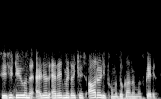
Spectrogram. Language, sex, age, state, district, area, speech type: Kashmiri, male, 18-30, Jammu and Kashmir, Anantnag, rural, conversation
